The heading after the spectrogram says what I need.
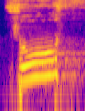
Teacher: واو ساکن سے پہلے پیش ہو تو واو مدہ، اس کو ایک الف کے برابر کھینچ کے پڑھیں گے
